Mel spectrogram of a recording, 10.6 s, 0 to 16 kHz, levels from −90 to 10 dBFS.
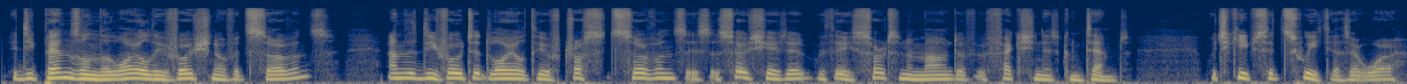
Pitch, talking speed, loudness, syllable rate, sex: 155 Hz, 180 wpm, -19 LUFS, 5.5 syllables/s, male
